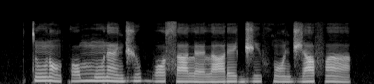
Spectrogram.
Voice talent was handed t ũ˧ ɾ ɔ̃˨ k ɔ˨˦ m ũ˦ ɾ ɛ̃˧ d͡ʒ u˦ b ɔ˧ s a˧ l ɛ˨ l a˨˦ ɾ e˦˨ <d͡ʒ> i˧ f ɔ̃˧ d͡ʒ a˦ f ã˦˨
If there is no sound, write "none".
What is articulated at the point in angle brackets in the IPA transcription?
d͡ʒ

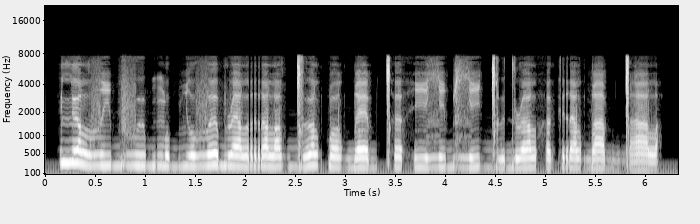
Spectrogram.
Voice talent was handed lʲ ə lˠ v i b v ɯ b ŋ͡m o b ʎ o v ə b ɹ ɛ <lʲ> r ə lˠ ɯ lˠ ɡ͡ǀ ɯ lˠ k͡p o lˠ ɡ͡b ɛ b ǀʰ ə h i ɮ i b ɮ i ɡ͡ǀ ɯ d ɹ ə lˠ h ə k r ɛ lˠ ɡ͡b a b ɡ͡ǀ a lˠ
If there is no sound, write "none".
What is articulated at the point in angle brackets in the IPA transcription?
lˠ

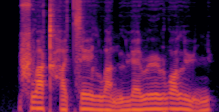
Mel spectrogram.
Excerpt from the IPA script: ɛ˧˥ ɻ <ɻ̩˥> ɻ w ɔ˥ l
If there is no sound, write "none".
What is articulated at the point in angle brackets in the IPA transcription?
ɻ̩˥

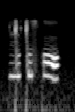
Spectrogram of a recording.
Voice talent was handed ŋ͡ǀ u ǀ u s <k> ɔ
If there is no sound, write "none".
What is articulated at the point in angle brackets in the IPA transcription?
k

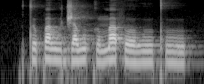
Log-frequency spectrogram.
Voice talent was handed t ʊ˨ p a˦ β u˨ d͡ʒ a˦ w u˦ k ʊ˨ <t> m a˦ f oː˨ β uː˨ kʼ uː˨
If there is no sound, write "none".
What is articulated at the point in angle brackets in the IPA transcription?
none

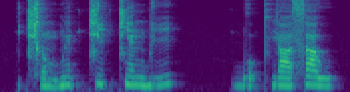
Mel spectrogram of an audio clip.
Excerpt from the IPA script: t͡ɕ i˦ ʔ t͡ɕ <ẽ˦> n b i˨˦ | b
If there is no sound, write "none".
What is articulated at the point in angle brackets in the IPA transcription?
ẽ˧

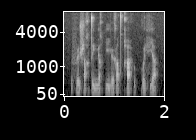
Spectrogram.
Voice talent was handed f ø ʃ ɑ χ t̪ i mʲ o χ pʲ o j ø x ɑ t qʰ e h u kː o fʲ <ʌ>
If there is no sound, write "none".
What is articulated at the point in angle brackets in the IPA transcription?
ɑ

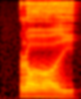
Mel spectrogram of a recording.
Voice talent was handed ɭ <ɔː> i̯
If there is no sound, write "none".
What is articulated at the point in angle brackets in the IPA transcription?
ɔː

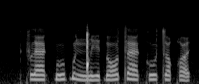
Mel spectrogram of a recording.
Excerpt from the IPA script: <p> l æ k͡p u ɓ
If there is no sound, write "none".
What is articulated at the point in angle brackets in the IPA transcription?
k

